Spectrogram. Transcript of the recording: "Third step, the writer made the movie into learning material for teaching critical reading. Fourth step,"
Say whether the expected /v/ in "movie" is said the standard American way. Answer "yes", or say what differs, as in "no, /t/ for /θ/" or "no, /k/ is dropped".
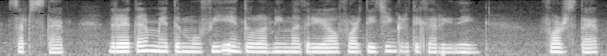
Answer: no, /f/ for /v/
